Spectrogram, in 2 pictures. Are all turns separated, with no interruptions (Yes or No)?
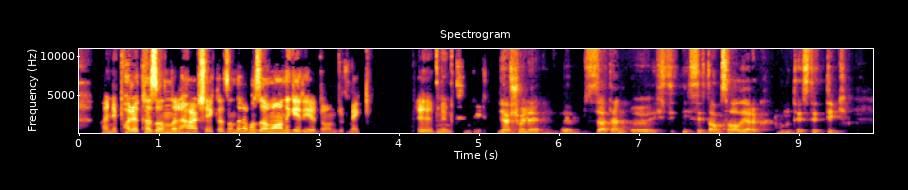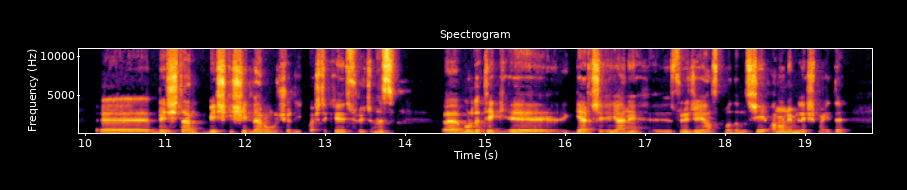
Yes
